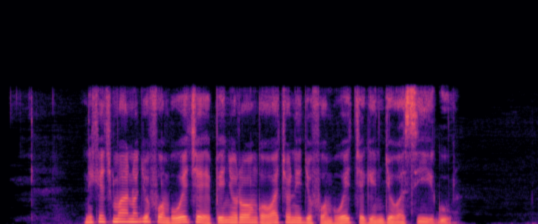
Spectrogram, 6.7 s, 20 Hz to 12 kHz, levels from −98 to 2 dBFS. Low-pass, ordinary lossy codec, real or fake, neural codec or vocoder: 7.2 kHz; none; real; none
